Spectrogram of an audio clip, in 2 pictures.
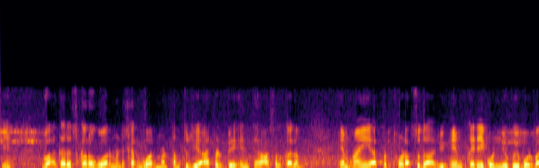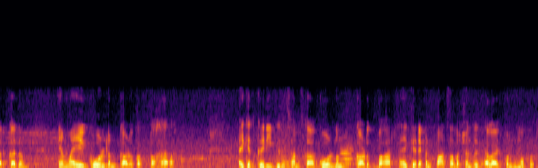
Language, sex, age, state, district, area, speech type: Kashmiri, male, 45-60, Jammu and Kashmir, Baramulla, rural, spontaneous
